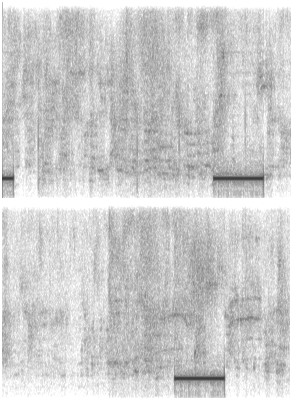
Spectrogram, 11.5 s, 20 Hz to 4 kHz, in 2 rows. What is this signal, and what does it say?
Ringback tone (Europe, 425 Hz), with speech.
